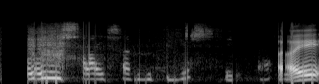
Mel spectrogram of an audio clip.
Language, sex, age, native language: Icelandic, male, 11, Icelandic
